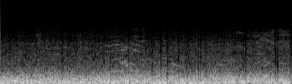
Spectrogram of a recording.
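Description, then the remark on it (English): A loud, steady low-pitched roar of airplane engines at takeoff power as the plane picks up speed down the runway at Heathrow, just about to lift off, a dense rumble that holds constant throughout with a slight whooshing hiss above it. “Just about to lift off, I would think.”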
